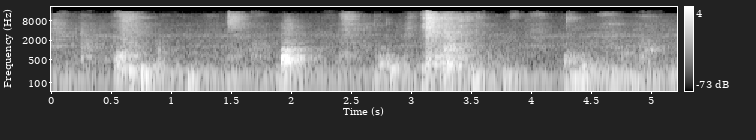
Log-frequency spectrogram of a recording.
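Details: Litter of six Labrador Retriever puppies in their sixth week, born January 18, 2022, on a live puppy cam on February 28: short irregular whimpers and snuffling yips in bursts, with rustling bedding and a faint steady hum behind.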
